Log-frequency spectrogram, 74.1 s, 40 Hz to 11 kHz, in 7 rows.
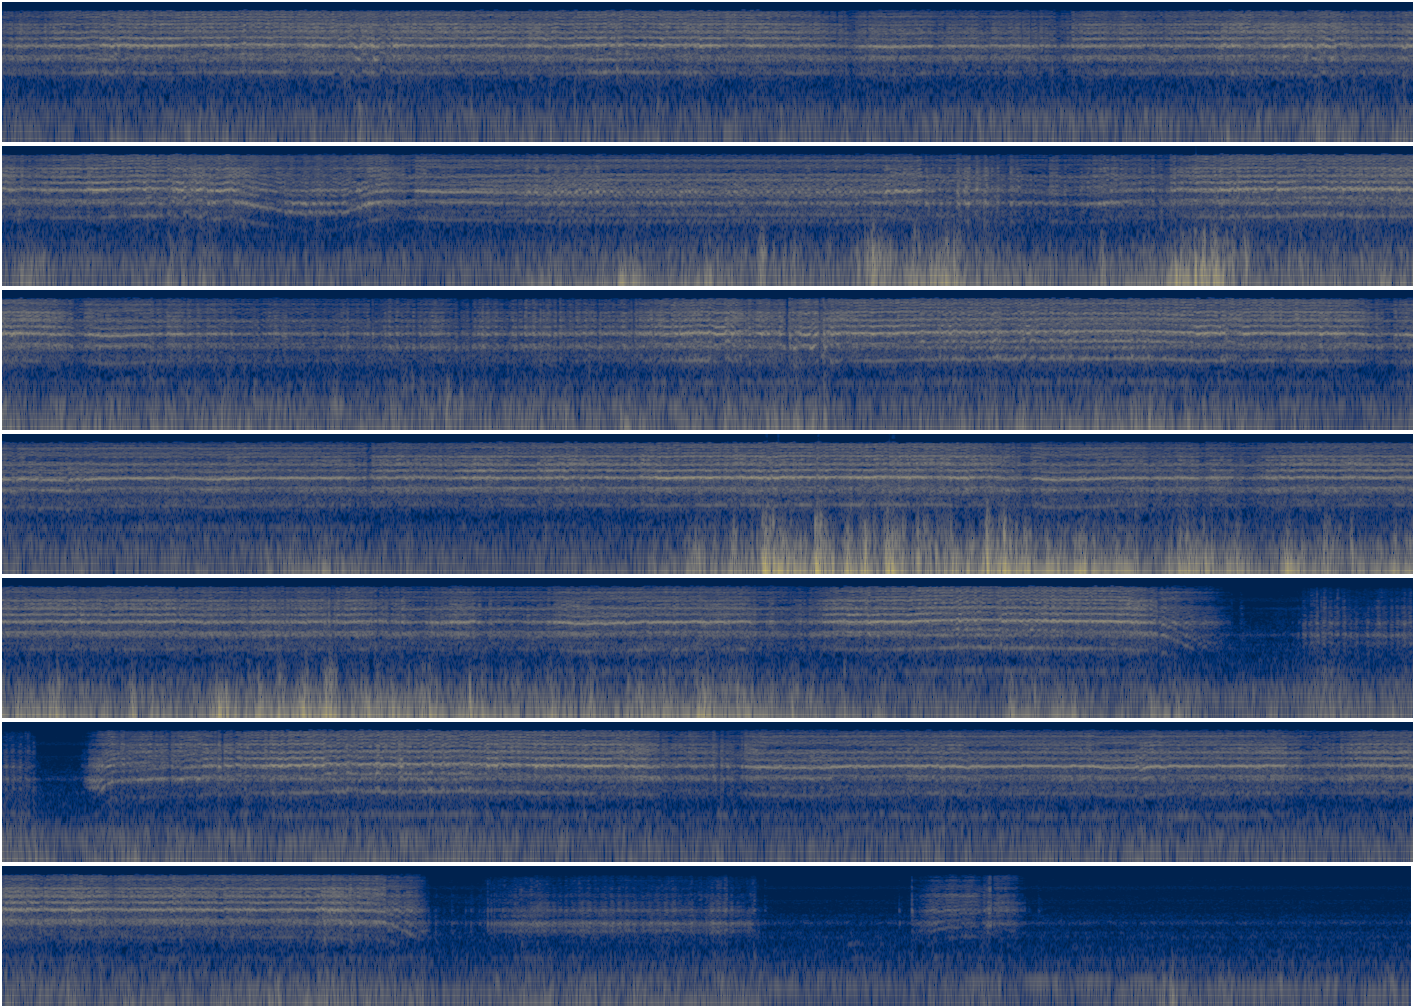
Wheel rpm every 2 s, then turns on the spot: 170, 170, 160, 170, 170, 160, 140, 160, 160, 160, 160, 170, 170, 160, 160, 160, 170, 170, 170, 170, 170, 170, 160, 170, 160, 80, 50, 160, 160, 160, 170, 170, 160, 50, 20, 20, 0.
66-70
